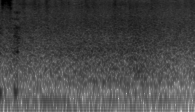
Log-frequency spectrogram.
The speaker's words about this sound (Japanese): 冬は簡単にその座を明け渡しはしない路面を激しく叩く雨を降らせ並木道の木々たちの神戸を折るように風を吹かせる春の嵐は冬の仕業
